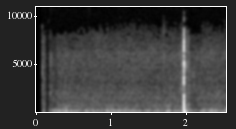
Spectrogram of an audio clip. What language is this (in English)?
Chinese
